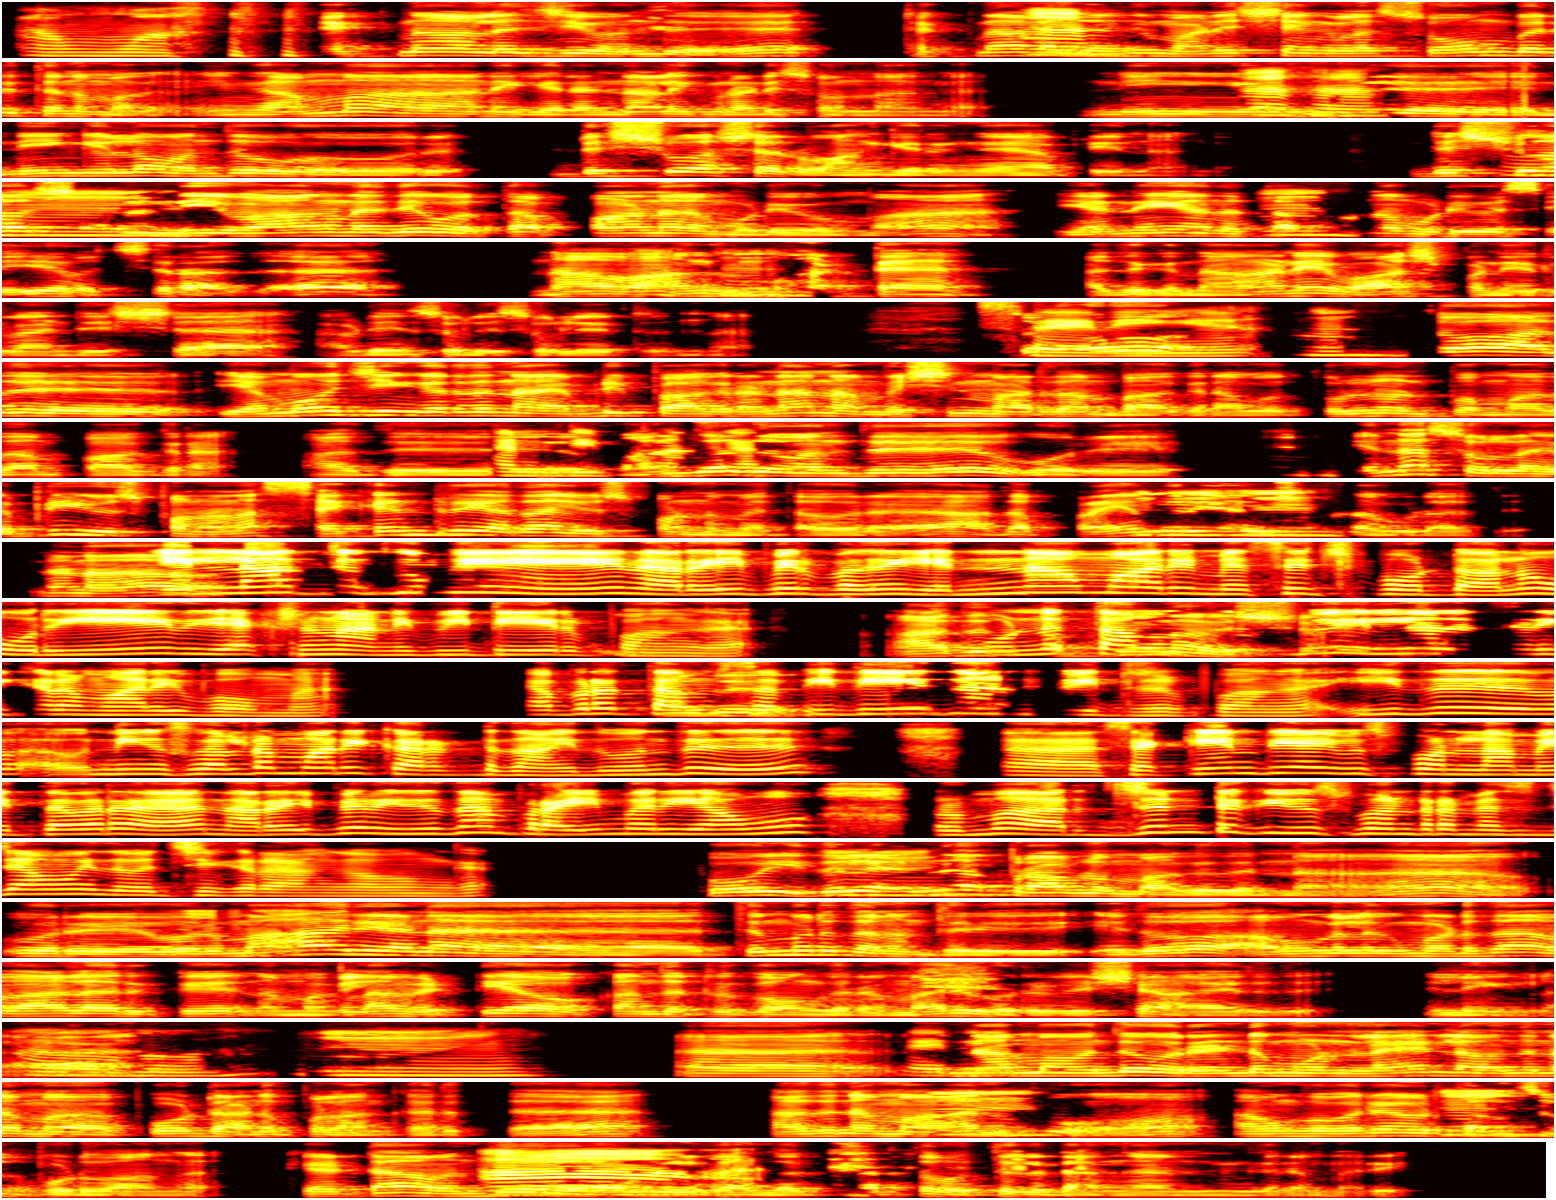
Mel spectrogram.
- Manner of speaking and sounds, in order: laugh; "மனுஷங்கள" said as "மனிஷங்கள"; in English: "டிஷ்வாஷர்"; drawn out: "ம்"; laughing while speaking: "வாங்க மாட்டேன்"; in English: "எமோஜிங்"; in English: "செகண்ட்ரியா"; in English: "பிரைமரி"; in English: "மெசேஜ்"; in English: "ரியாக்ஷன்"; other noise; in English: "தம்ஸ்சப்"; in English: "செகண்டரியா"; in English: "அர்ஜென்ட்டு"; sigh; in English: "தம்ப்ஸ் அப்"; laugh
- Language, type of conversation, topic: Tamil, podcast, உரைச் செய்திகளில் உணர்ச்சிச் சின்னங்களை நீங்கள் எப்படிப் பயன்படுத்துவீர்கள்?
